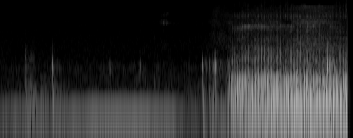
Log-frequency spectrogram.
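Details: French bulldog snoring: soft snuffling, then a loud, harsh, rattling snore from a flat-faced dog breathing through a narrowed airway.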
